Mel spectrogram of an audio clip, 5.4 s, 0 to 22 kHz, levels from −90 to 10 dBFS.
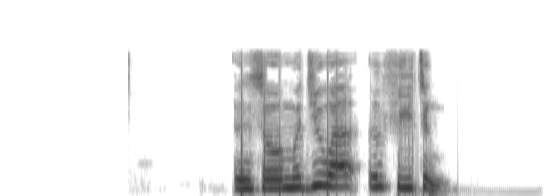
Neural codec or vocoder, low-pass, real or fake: none; 7.2 kHz; real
